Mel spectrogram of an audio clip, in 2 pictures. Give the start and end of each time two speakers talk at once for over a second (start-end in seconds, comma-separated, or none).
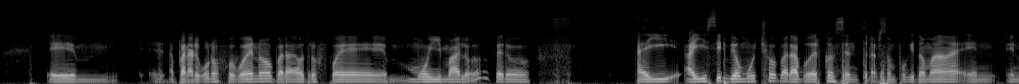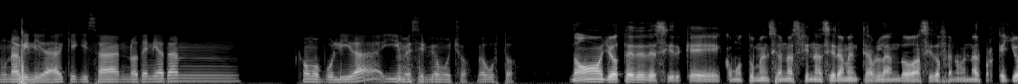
none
